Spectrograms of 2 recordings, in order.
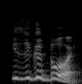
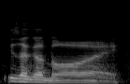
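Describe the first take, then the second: First: Put-on high pitched "He's a good boy.". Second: Put-on low, soft "He's a good boy."; deep voice. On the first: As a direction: up high like praising a dog. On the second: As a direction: drop deep and quiet. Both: Shown as a demonstration. Two takes contrasting.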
